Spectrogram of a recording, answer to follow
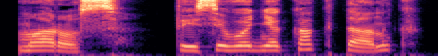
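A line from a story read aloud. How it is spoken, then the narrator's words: Snort. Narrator (Russian): хмыкнул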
